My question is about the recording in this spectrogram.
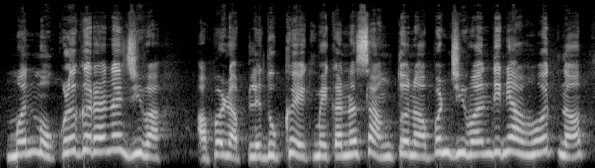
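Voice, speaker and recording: A woman's voice: high-pitched, a little fast, a little mellow, pitched above the performer's own voice, natural voice. A woman reading out the lines of a young wife who pleads with her husband through tears. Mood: pleading. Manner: pleading, tearful, urgent.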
